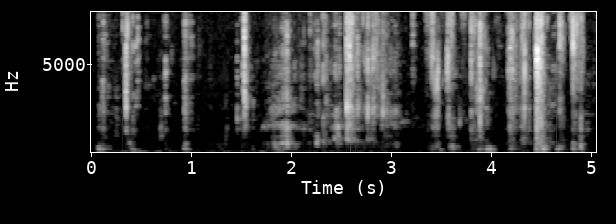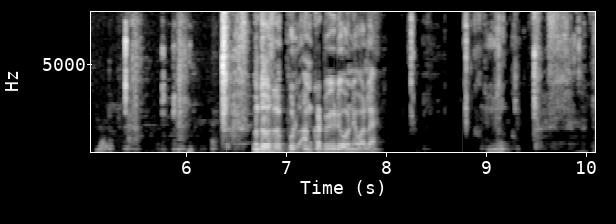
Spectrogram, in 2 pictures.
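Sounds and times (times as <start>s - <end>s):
crisp shells crunching: 1.5s - 6.0s.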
